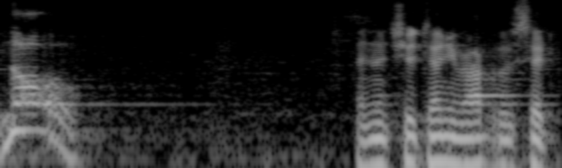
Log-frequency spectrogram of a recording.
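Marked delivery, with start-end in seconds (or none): 0.0-0.5 sudden high cry of protest; crowd crying no. Retold or imitated. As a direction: cry out no in dismay. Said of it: "and everybody goes".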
